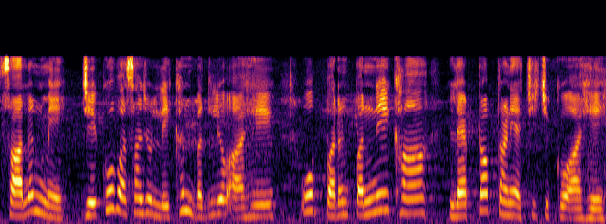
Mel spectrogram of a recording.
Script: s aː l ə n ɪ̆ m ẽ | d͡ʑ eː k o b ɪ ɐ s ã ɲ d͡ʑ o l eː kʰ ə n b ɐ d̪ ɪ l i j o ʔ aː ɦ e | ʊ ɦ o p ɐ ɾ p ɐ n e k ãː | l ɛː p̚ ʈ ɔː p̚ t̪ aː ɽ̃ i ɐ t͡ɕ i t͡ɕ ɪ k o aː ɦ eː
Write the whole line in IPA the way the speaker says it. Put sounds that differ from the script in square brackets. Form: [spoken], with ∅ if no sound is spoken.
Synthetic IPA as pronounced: s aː l ə n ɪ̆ m ẽ | d͡ʑ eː k o b ɪ ɐ s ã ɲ d͡ʑ o l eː kʰ ə n b ɐ d̪ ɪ l i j o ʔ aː ɦ e | ʊ ɦ o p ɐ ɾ p ɐ n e [kʰ] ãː | l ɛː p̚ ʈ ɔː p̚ t̪ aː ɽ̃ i ɐ t͡ɕ i t͡ɕ ɪ k o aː ɦ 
